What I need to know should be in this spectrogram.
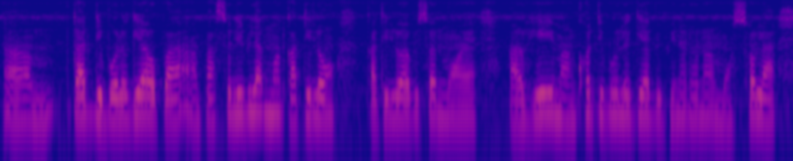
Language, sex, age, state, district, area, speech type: Assamese, female, 18-30, Assam, Lakhimpur, rural, spontaneous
